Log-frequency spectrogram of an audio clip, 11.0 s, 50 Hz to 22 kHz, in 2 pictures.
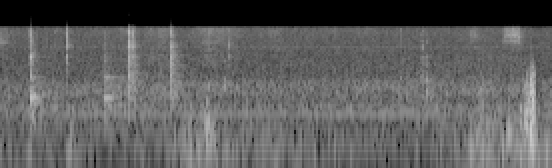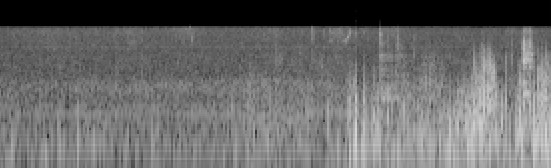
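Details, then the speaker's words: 2012 CraftLander NuCraft 6000 hoist hand winch turned clockwise to wind the cable: irregular ratchet clicks, about two to three per second, working properly. "it's working properly what you want to do is you want to get the cable the local wine basically turn the wheel clockwise you can hear that clicking going on here"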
